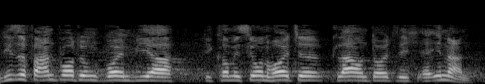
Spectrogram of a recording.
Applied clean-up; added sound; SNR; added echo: none; none; none; none.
